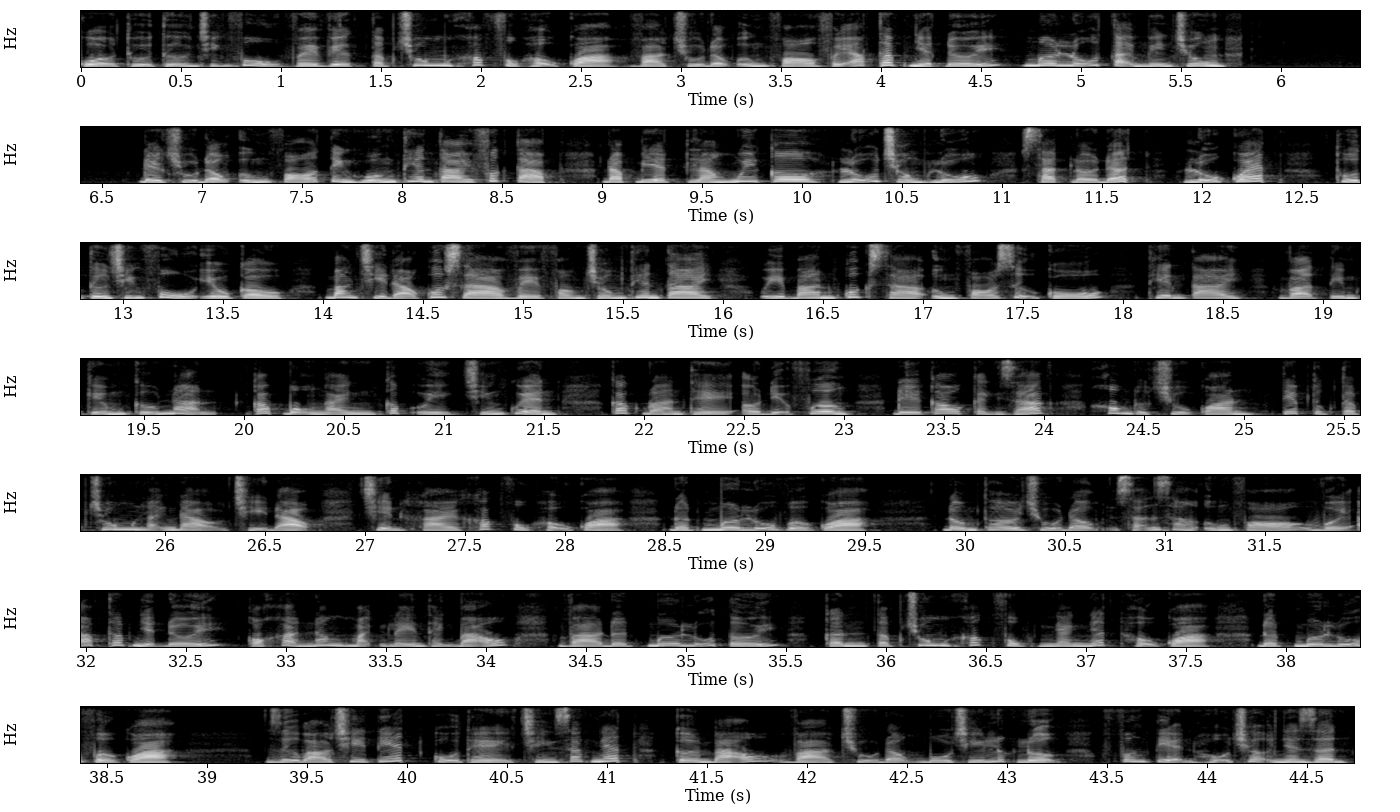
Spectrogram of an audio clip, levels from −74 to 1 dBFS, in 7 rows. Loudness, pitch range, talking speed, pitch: -21 LUFS, 205-265 Hz, 250 wpm, 225 Hz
